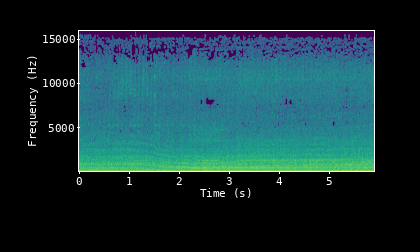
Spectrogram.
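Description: A John Deere 5310 4WD tractor with a 2100 rated RPM engine, working with a Landforce super seeder, runs with a steady, low diesel drone, close and continuous, with no voices.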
